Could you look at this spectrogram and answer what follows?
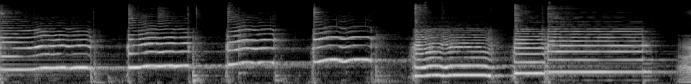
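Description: Distorted electric guitar plays a solo phrase, a run of sustained bent and vibrato notes in short separated bursts, loud and alone.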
